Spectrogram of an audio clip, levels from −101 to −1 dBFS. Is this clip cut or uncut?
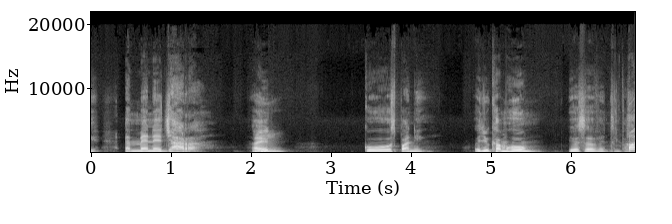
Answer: uncut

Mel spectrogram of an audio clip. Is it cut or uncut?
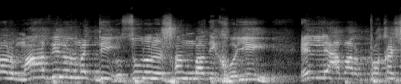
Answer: cut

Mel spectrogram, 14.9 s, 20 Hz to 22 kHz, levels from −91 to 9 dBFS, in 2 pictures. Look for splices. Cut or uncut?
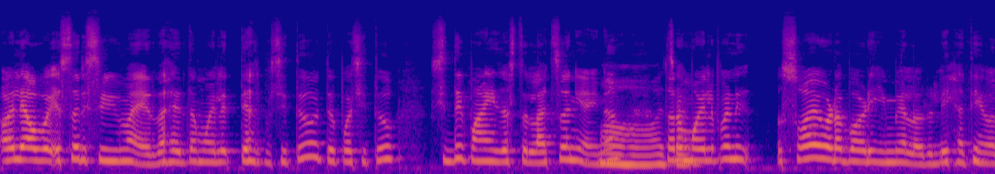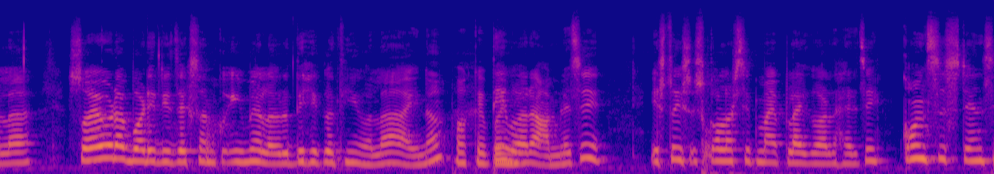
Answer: uncut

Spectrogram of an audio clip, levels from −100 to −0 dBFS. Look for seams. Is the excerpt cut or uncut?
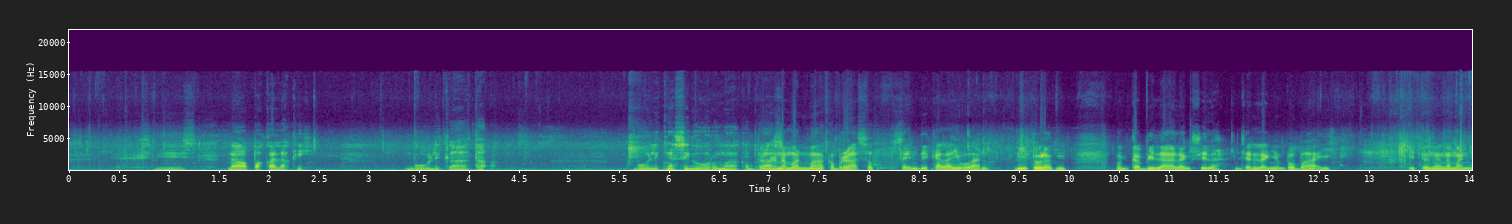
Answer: cut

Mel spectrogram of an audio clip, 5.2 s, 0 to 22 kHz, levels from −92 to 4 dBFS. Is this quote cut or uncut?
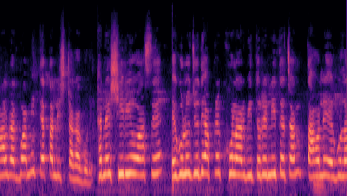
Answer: cut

